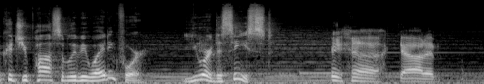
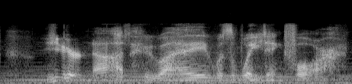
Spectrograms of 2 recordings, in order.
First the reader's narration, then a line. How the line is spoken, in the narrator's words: It's a ghost of a beholder, and it just cackles and says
